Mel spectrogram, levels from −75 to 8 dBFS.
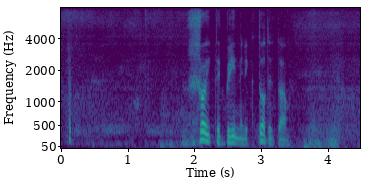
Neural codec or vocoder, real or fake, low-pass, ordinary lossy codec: codec, 16 kHz, 0.8 kbps, ZipCodec; fake; none; none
